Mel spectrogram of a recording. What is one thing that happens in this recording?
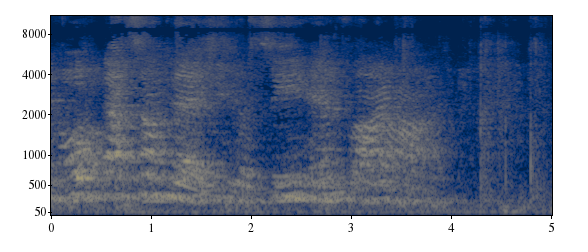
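A young girl speaks loudly on stage in a large echoing hall.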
